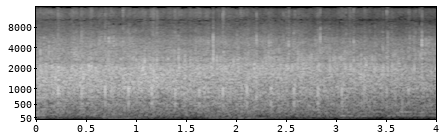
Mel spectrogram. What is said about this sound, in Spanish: Si va a aplaudir, aplauda bien, hermano.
